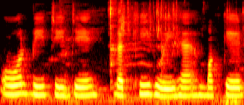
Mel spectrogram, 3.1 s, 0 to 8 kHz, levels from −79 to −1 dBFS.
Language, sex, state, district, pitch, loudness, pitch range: Hindi, female, Punjab, Pathankot, 195 Hz, -15 LUFS, 190-215 Hz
